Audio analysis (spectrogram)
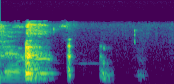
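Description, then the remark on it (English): A person imitates a northern pig in a northern accent, making a long nasal grunt followed by three shorter oinks that trail off quietly, with no other talking. “A northern pig.”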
